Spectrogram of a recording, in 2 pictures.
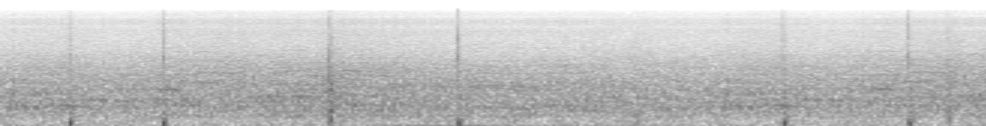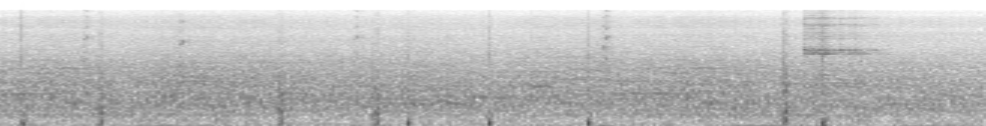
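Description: A basketball bounces on a hard floor in steady dribbles.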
